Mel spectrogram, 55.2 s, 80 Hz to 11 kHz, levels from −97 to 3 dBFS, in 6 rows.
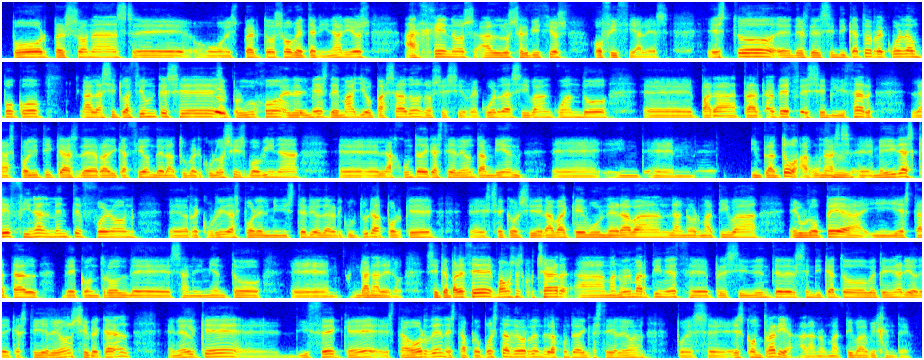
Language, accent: Spanish, Spanish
